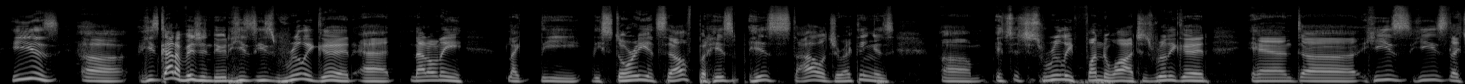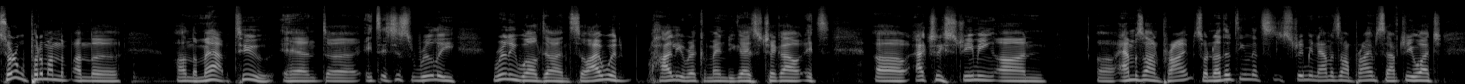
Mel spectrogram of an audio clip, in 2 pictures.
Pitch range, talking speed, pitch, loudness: 155-195 Hz, 190 wpm, 170 Hz, -31 LUFS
